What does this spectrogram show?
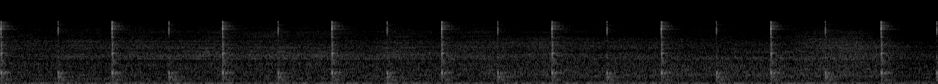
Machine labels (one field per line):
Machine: valve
